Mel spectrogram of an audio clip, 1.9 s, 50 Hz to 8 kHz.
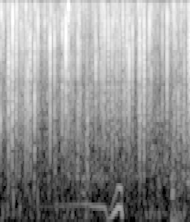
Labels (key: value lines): label: biophony, cascading saw
recorder: SoundTrap 600 or HydroMoth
